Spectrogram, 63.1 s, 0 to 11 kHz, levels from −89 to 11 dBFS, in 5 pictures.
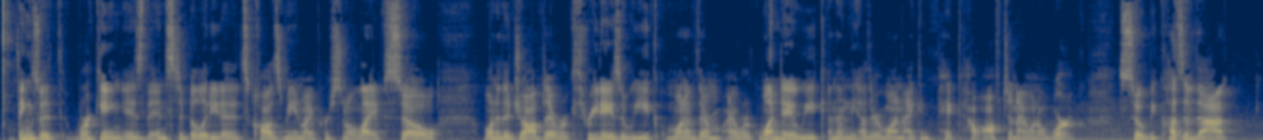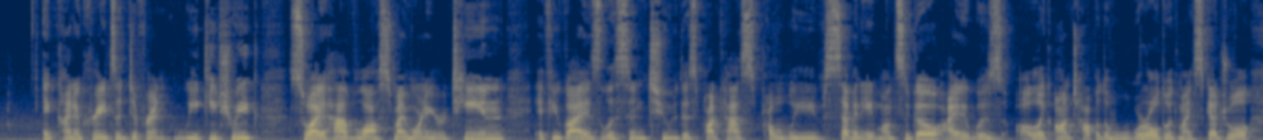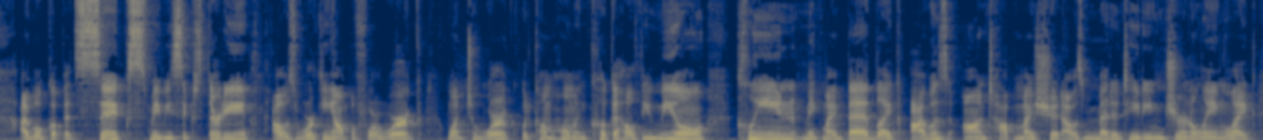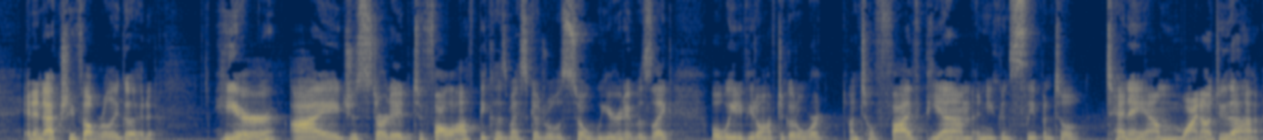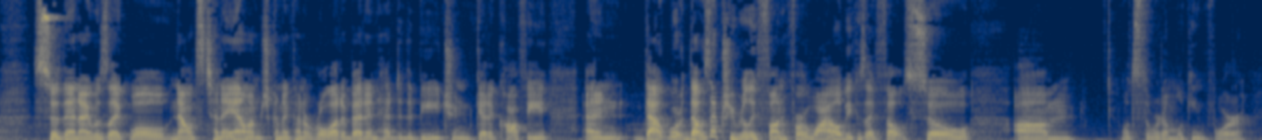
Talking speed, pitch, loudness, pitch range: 215 wpm, 150 Hz, -26 LUFS, 140-165 Hz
